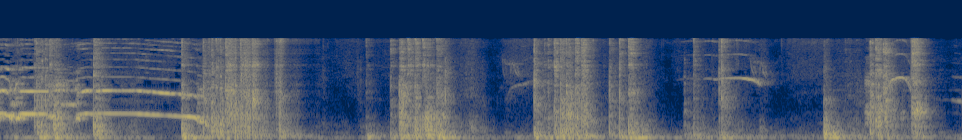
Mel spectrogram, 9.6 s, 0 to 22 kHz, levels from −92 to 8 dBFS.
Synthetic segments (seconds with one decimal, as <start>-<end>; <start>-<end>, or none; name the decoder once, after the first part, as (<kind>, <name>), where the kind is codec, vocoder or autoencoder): 2.3-3.2 (codec, ZipCodec)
